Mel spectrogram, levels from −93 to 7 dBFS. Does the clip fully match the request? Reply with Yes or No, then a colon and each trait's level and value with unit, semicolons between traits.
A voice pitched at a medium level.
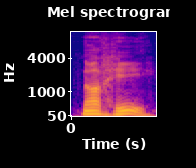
No: low, 105 Hz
